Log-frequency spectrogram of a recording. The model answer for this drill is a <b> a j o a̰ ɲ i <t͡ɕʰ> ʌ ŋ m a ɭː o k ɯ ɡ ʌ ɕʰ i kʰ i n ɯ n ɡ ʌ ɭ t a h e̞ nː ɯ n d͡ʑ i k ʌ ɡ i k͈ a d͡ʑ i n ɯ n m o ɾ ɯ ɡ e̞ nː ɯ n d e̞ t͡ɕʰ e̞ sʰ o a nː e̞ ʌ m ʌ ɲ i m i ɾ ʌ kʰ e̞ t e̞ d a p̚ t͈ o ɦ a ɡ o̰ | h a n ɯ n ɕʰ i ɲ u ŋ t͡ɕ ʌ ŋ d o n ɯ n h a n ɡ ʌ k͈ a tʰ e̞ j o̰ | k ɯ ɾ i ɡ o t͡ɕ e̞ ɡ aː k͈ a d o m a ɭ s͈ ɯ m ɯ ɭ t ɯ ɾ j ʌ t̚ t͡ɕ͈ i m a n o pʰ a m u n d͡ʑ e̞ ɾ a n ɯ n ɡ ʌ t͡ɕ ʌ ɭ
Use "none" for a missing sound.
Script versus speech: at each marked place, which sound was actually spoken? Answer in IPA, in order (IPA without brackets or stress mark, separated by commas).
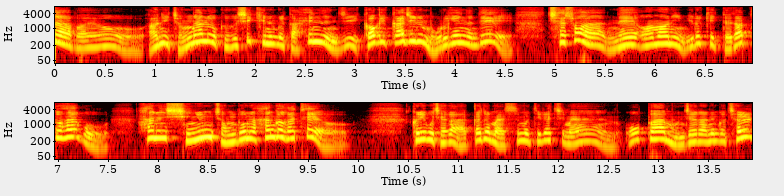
b, t͡ɕ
